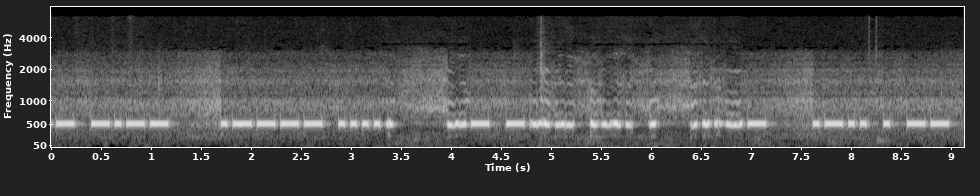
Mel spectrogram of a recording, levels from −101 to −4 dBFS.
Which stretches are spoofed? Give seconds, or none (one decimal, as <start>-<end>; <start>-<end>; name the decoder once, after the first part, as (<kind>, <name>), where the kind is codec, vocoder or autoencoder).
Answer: 3.3-4.2 (codec, SNAC); 4.8-6.9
